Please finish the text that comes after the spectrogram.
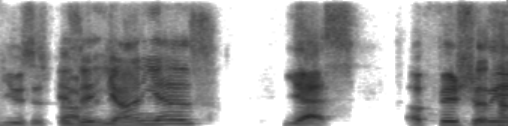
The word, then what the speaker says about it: Yanez: Yanez. Adrian Yanez. We shall pronounce it correctly and use his proper Is it Yanez?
